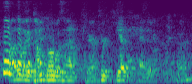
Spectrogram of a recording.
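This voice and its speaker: A loud crowd surrounds a man with a higher-pitched voice as he rattles through a theatrical, overblown comic reading of fan fiction at great speed. The writer-director and actor is on stage at a live fundraiser. Audio is distant, echoey and noisy.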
